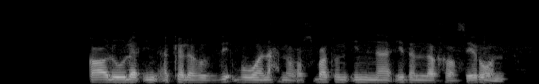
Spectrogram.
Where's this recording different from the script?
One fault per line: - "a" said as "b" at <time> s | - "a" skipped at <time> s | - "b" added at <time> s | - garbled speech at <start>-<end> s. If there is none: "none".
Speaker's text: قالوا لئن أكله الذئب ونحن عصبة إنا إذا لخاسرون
none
